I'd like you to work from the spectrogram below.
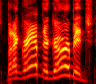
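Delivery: high, loud comic announcement; triumphant shout. Acted. Bobby reveals the garbage bag to the spies, triumphant shout.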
